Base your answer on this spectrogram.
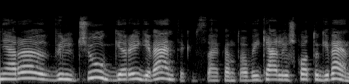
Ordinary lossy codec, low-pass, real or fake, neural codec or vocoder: MP3, 48 kbps; 9.9 kHz; real; none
